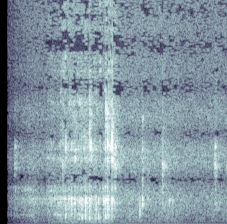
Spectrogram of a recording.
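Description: A woman sips a drink noisily.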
